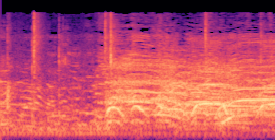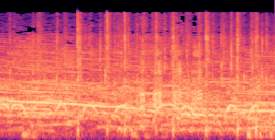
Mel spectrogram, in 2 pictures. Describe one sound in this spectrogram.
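A crowd of spectators cheers loudly.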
